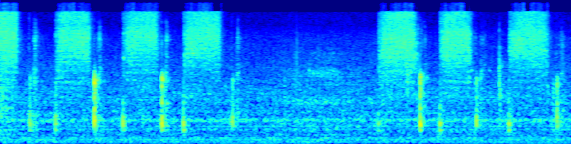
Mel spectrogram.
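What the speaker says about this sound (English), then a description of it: "shake it up and then just lightly spritz over the face" Setting spray is misted lightly over a face after makeup, arriving as several short, close, airy hisses in two bursts of pumps, with faint clicks of the nozzle between sprays.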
